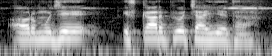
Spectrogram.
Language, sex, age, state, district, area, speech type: Urdu, male, 18-30, Bihar, Purnia, rural, spontaneous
